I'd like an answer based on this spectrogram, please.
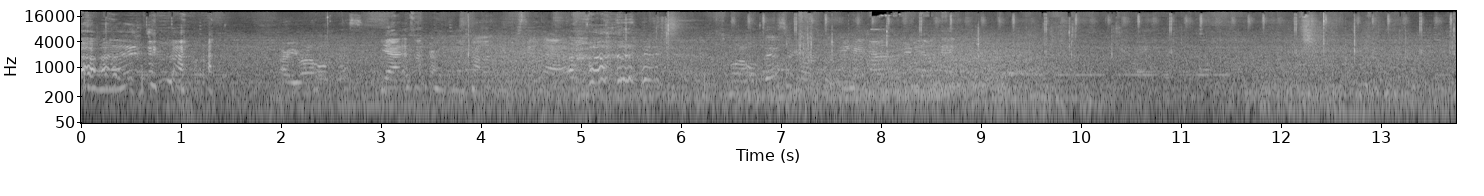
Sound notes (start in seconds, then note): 1.7 chattering and laughing; 6.5 upbeat music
